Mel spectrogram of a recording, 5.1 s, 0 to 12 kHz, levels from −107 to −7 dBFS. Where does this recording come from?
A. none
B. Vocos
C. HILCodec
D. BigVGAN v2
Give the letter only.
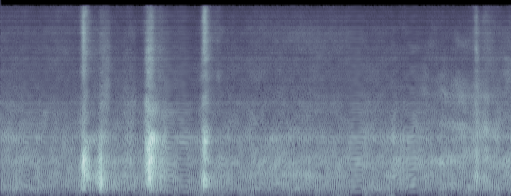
B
